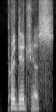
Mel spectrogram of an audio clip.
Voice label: "prodigious", American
